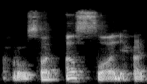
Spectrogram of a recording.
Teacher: Dikatakan idgham karena langsung masuk atau melebur dengan huruf setelahnya yang sebelumnya itu sebenarnya bacanya al-salihat, ada huruf lamnya, namun karena dia huruf shad ya, makhraj lam dan shad berdekatan, maka langsung dileburkan huruf shad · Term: idgham syamsiyah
